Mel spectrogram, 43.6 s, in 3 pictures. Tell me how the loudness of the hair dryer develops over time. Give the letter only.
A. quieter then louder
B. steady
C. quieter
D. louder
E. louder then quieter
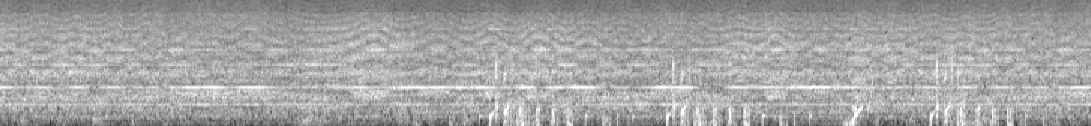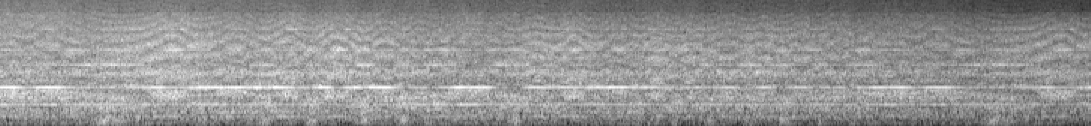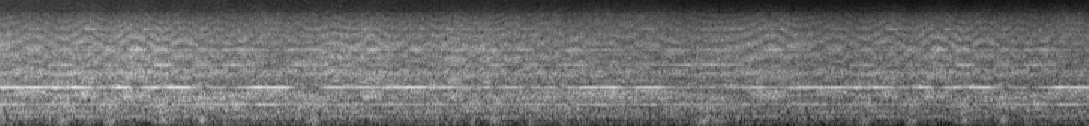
C.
